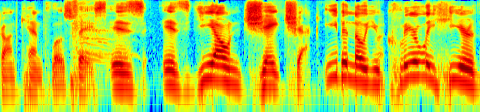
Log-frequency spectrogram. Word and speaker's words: Jędrzejczyk: Joanna Jędrzejczyk.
